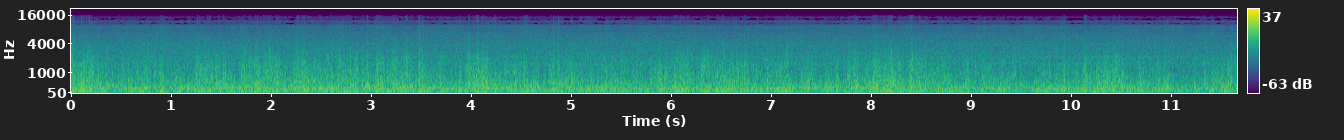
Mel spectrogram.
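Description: Passenger train running through a railway tunnel, heard from an open coach window: a steady rumble of wheels on the rails, echoing off the tunnel walls, mixed with wind rushing past the microphone.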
